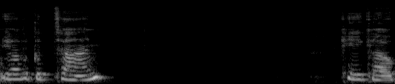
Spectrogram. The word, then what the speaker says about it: Kiko: good I hope you have a good time Kiko Kiko Cosmetics it's spelled k i KO um and then Cosmetics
